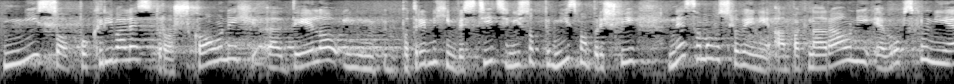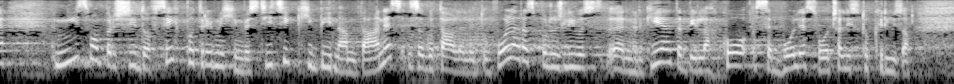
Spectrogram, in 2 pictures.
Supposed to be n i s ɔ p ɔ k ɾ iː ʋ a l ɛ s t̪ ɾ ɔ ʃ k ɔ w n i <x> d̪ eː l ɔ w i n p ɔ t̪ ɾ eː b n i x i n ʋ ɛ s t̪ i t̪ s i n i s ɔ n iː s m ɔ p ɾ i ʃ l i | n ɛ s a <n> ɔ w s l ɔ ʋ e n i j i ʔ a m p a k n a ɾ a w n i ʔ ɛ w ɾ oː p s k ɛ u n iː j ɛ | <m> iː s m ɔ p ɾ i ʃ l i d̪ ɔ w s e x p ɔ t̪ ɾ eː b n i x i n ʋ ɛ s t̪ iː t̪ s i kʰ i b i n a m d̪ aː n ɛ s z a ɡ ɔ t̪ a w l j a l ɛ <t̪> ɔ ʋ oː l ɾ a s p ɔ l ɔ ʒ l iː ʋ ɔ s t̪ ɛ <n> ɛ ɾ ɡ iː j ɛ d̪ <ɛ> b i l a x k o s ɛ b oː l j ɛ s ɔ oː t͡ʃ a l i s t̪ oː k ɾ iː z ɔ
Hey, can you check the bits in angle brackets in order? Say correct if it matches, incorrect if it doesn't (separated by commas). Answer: correct, incorrect, incorrect, incorrect, correct, incorrect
